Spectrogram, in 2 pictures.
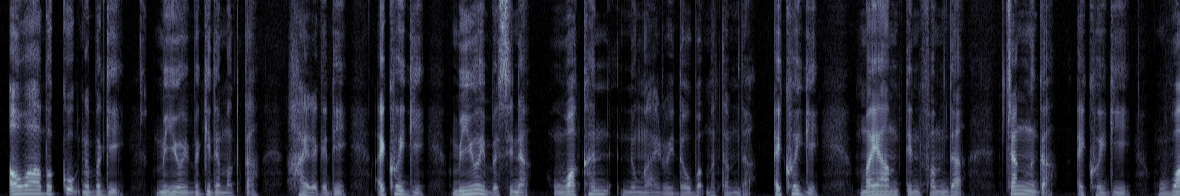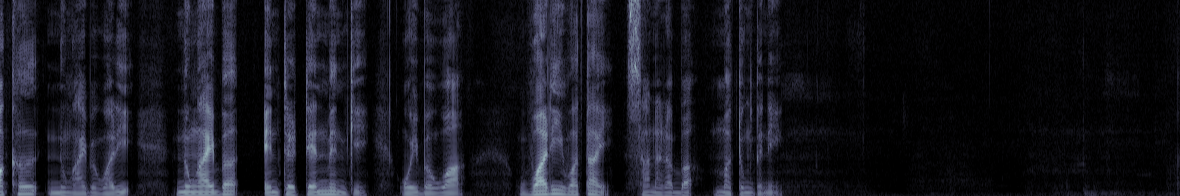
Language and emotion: Manipuri, neutral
